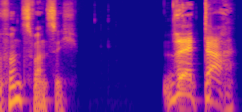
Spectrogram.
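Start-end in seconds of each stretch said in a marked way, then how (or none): 1.6-2.4 higher-pitched call to back off; sharp command. Acted. Ringleader stops the knife attack, commanding. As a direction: order him away, pitch raised. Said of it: "rief Silver".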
